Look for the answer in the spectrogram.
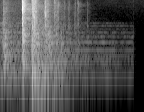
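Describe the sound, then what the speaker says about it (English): A door closing as a man leaves a room in a murder-mystery audio drama: a single close, solid thunk with a short latch click, then a brief fading ring. "He walks to his door and then exits."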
